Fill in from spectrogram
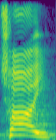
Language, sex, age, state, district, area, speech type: Bengali, female, 18-30, West Bengal, Jhargram, rural, read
